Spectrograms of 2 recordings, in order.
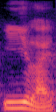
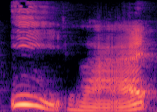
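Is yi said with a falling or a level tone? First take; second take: level; falling. First: Yi is said with a high level tone. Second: Yi is said with a falling tone. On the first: The speaker calls it wrong. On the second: The speaker calls it right. "Tapi I, lai. / maka I ini juga dibaca I"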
